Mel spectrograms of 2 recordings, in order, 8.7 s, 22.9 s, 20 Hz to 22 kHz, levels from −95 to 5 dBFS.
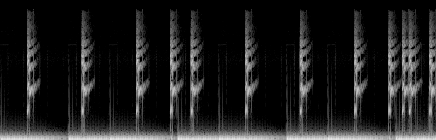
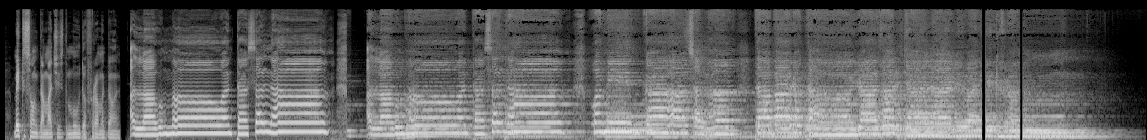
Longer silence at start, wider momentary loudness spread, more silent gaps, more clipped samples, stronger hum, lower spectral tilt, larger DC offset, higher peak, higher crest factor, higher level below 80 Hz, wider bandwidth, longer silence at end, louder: second, 0 s vs 0.3 s; second, 8 LU vs 13 LU; second, none vs 2.43-2.48 s, 19.65-19.71 s; neither; neither; second, -2.5 dB/octave vs -6.5 dB/octave; neither; about the same, -2 dBFS vs 0 dBFS; about the same, 10 dB vs 12 dB; first, -12 dBFS vs -40 dBFS; second, 7.2 kHz vs 17 kHz; second, 0 s vs 0.7 s; second, -17 LUFS vs -12 LUFS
